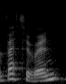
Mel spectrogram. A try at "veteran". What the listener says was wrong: I think you added an extra syllable into the word veteran then, didn't you?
